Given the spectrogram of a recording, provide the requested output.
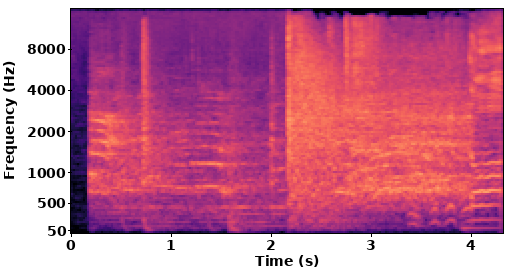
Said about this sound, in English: shattered both windows in the demonstration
